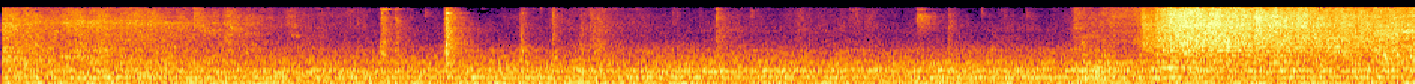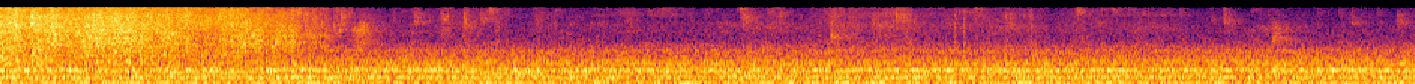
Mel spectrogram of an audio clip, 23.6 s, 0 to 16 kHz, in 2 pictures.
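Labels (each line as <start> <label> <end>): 0.0 Wind blows loudly indoors. 23.6
0.0 Running water echoing in the distance. 2.4
3.0 1oud metallic thumping sounds. 5.2
8.9 Loud splashing water echoing from a toilet. 15.2
15.9 Running water echoing in the distance. 20.5
21.7 Running water echoing in the distance. 22.8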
